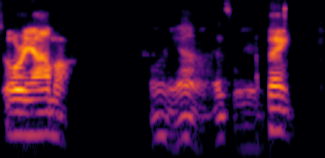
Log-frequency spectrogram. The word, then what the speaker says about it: Auriemma: Not Arima, it's Auriemma.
